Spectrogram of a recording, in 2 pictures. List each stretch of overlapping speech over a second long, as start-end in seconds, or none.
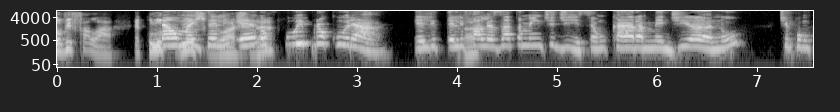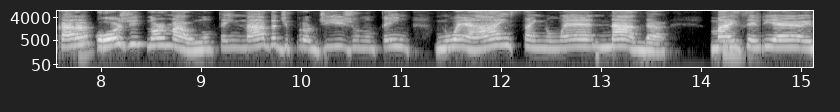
0.9-2.2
